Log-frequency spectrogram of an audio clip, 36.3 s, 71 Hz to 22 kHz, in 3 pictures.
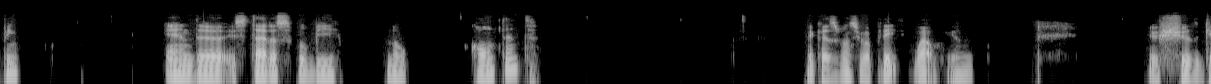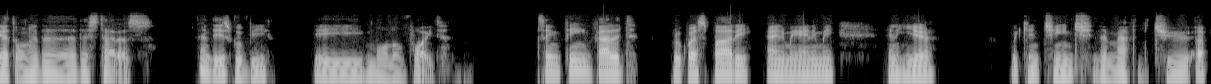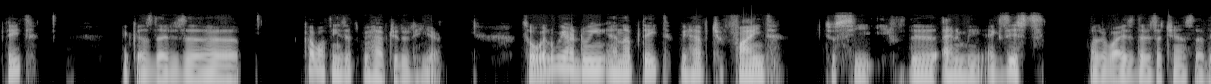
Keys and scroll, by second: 3.8 Return, 9.6 Return, 16.2 Return, 24.7 alt+Return.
